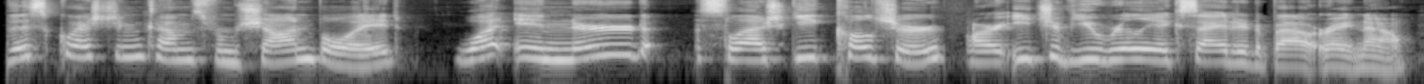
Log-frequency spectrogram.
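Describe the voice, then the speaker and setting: A woman's voice: fairly high pitch, expressive, unhurried, few pauses. A woman co-hosting a podcast, casually reading listener questions aloud.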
